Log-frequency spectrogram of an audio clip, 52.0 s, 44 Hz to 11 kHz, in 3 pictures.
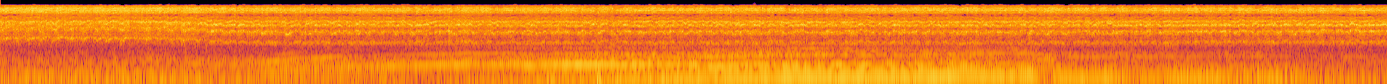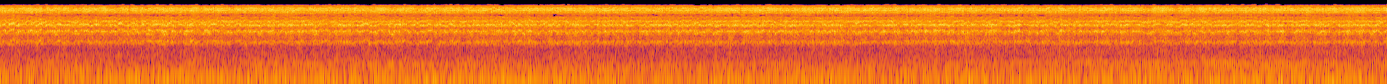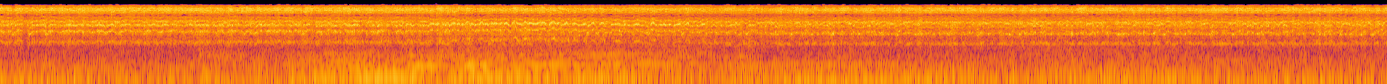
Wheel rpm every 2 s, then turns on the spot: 230, 210, 170, 170, 180, 170, 180, 180, 180, 180, 180, 180, 180, 180, 180, 180, 180, 180, 180, 180, 180, 160, 160, 160, 160, 160.
none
